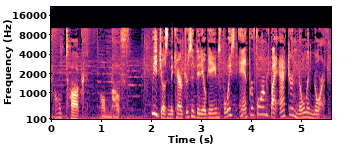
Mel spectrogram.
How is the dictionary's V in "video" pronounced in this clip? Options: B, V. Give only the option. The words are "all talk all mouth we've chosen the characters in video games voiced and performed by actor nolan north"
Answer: V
